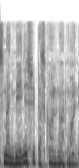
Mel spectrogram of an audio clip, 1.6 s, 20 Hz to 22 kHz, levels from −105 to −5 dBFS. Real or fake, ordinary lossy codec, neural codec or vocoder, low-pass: fake; AAC, 32 kbps; vocoder, 44.1 kHz, 128 mel bands, Pupu-Vocoder; 19.8 kHz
